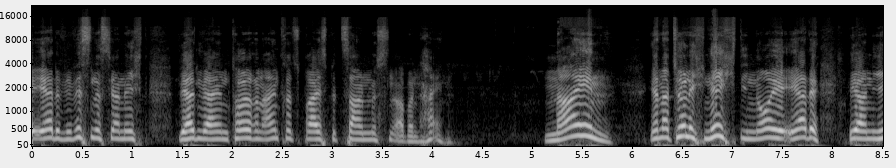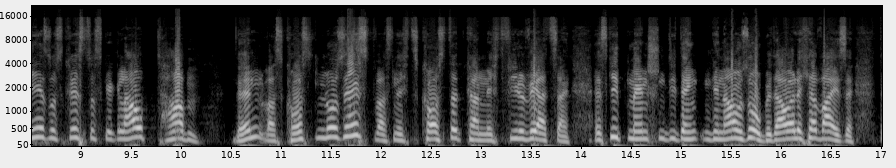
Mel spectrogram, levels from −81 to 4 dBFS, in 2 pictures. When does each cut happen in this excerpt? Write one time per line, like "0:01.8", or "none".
0:08.0
0:10.3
